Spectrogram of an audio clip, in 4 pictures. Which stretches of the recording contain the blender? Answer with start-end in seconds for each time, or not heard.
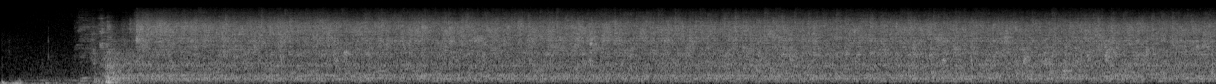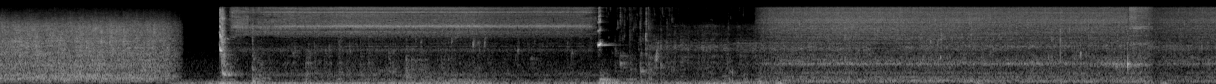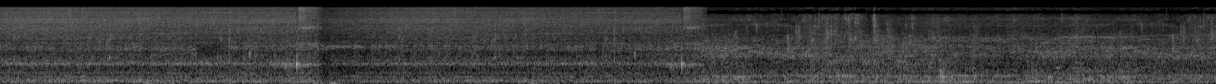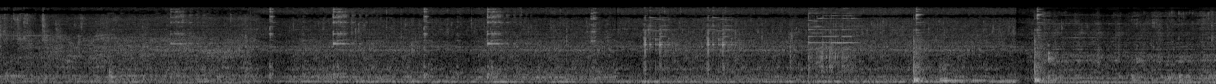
18.6-48.6.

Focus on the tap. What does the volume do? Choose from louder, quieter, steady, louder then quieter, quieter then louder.
quieter.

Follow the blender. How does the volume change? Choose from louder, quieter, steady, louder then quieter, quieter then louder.
steady.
